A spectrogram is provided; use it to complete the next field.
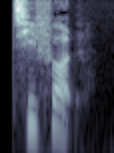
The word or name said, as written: tifold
